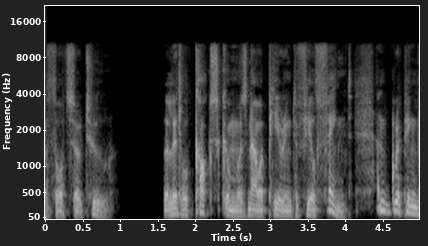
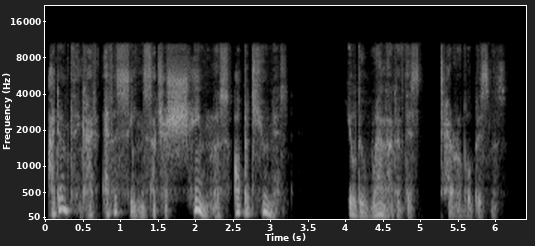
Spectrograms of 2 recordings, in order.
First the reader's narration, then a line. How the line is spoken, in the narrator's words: The woman whispered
